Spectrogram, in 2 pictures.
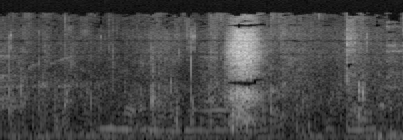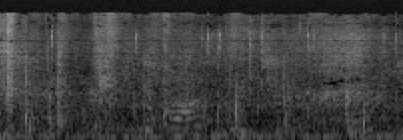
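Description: People talking in the background outdoors, with one short, loud, hissy burst of noise just under two seconds in.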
